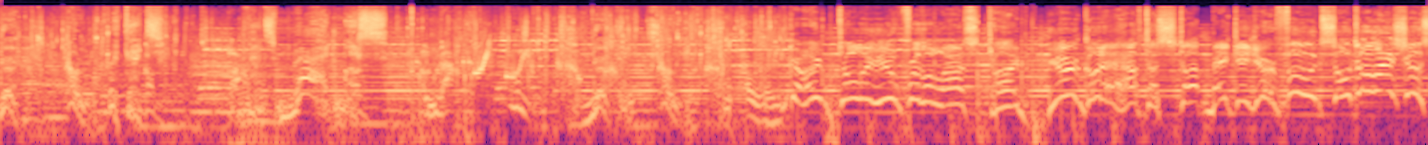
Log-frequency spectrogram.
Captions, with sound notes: But that's... that's madness. [scarfing] I'm telling you for the last time, you're gonna have to stop making your food so delicious!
